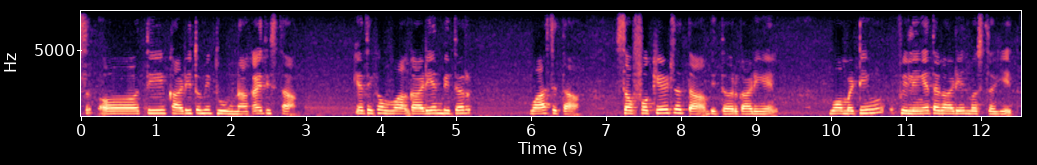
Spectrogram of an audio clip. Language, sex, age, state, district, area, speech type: Goan Konkani, female, 18-30, Goa, Ponda, rural, spontaneous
